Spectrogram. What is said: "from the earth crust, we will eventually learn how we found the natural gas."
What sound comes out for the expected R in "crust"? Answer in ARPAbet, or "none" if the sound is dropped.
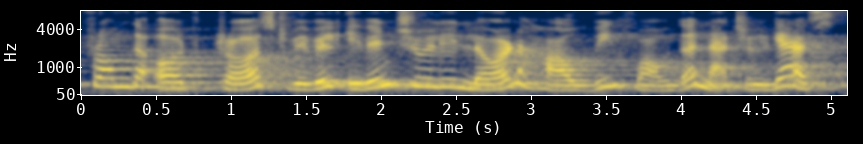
R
